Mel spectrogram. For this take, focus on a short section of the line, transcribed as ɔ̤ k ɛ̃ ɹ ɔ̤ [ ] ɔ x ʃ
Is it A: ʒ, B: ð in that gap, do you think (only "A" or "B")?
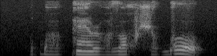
B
